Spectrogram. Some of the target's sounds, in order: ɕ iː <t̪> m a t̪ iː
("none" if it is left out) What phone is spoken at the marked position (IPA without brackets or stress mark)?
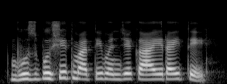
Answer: t̪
